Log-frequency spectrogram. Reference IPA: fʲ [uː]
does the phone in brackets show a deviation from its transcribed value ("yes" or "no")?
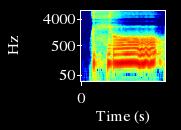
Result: no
